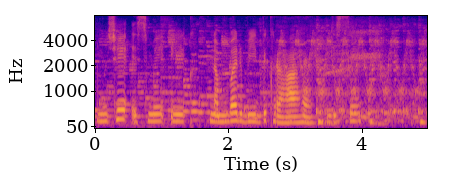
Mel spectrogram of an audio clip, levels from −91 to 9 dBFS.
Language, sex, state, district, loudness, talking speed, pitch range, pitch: Hindi, female, Madhya Pradesh, Katni, -19 LUFS, 110 wpm, 170-210 Hz, 190 Hz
